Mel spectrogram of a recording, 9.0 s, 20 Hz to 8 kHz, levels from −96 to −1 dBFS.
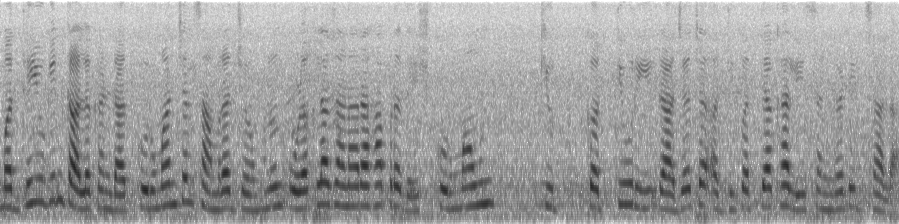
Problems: none marked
